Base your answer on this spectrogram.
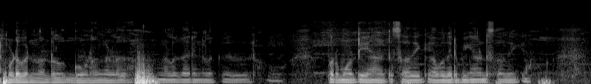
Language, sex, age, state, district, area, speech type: Malayalam, male, 45-60, Kerala, Alappuzha, rural, spontaneous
